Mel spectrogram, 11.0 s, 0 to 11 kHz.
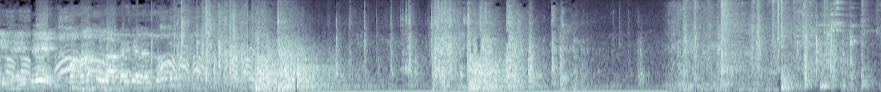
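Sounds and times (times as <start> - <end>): keyboard smashing against monitor: 5.0 - 7.1, 8.4 - 11.0.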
